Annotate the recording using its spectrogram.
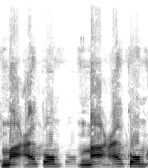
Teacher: عین کو تلفظ کے ساتھ پڑھنا ہے، بغیر کھینچے ہوئے پڑھیں گے.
